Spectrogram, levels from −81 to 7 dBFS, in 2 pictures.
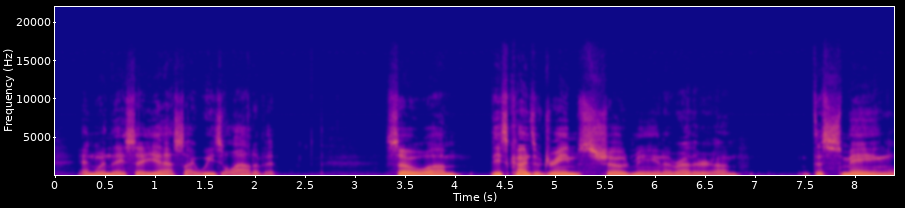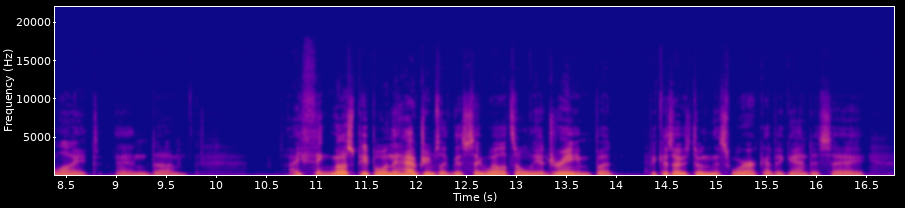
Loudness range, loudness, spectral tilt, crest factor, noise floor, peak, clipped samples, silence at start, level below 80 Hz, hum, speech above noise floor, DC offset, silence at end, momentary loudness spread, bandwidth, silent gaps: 5 LU; -26 LUFS; -6 dB/octave; 20 dB; -58 dBFS; -6 dBFS; under 0.1%; 0.25 s; -44 dBFS; none; 33 dB; under 0.1%; 0.3 s; 12 LU; 16 kHz; none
